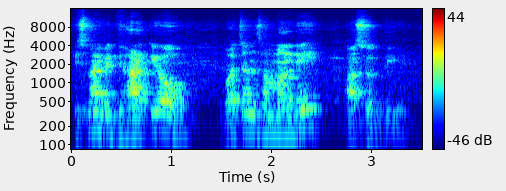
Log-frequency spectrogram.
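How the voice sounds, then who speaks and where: A male teacher gives a classroom grammar lesson, speaking slowly and deliberately and repeating words as he writes on the board. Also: mid-range voice, big pitch swings, fairly bright tone, roomy sound, recorded from a distance, rough recording.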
